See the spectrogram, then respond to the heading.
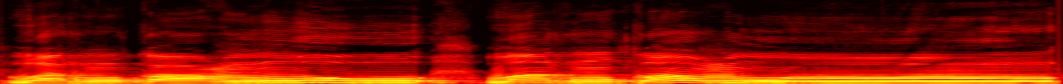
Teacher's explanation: ظاہر کر کے پڑھنا ہے، آگے واو کے اوپر ساکن ہے، عین پیش واؤ، ہونٹ گول کر کے پڑھیں گے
